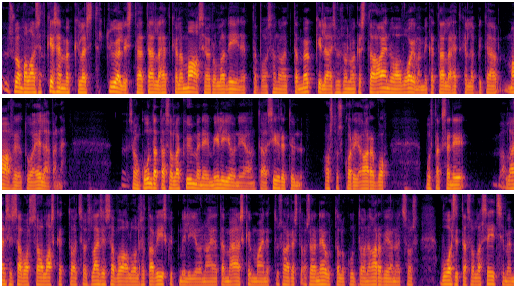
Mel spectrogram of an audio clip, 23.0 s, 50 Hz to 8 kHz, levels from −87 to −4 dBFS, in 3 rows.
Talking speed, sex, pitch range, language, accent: 150 wpm, male, 105-120 Hz, Finnish, native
